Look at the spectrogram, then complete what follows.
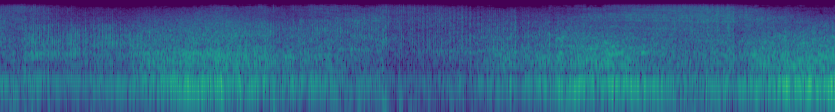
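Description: Antique racing motorcycle engines droning as the bikes run on the track, the sound fading a little about halfway through and then swelling again.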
